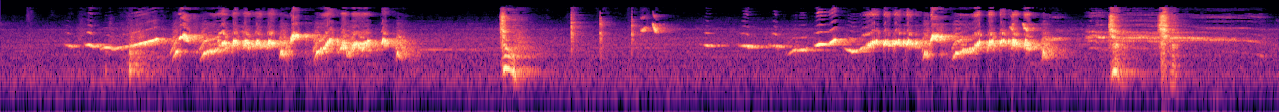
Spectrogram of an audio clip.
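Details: White-rumped shama singing in full voice: two long phrases of mellow, warbling whistles that rise and fall, separated by a sharp click and scattered ticking notes.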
